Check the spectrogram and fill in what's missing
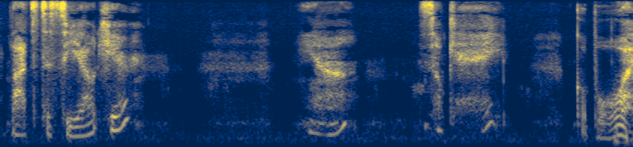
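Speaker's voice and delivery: soft reassuring whisper; calming a panting raven with a whisper; soothing whisper. Real, not acted. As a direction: hush him gently, barely voiced.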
